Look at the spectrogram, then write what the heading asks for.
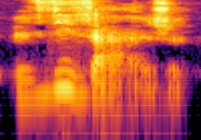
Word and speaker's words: visage: je continue avec le visage le secret ensuite nous avons vu encore une fois la lettre S fait le son puisque elle est entourée de voyelles et le sont juste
